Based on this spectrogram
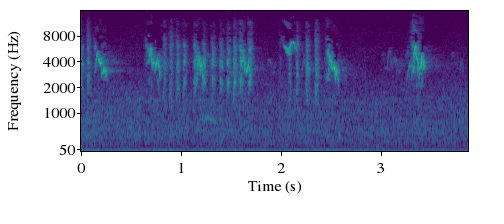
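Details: House sparrow song made of loud, high chirps, a rapid burst of several notes followed by spaced single chirps, with light crackling noise behind.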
